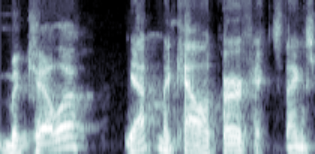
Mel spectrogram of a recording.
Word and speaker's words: Michela: how do you say your last name Michela yeah my Calot perfect thanks Bill perfect life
